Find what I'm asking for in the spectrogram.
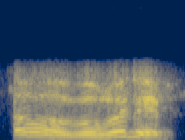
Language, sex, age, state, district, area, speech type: Assamese, male, 60+, Assam, Lakhimpur, urban, conversation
